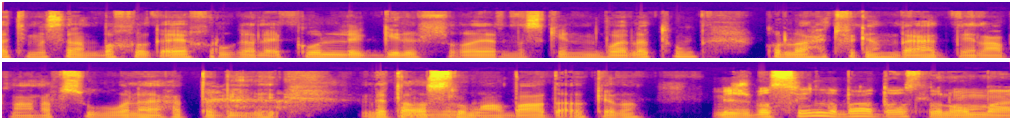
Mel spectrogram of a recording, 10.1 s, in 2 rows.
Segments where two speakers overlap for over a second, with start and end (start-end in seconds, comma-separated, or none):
none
